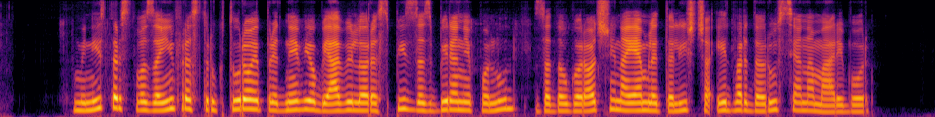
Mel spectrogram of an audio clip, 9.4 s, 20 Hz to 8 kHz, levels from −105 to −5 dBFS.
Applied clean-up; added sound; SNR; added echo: neural mask model DeepFilterNet 3.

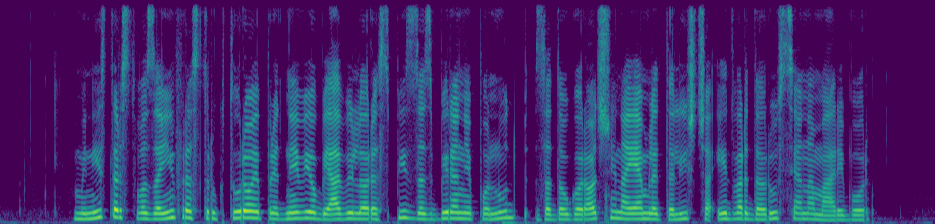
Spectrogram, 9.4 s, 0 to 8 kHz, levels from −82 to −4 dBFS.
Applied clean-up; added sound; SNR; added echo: none; none; none; none.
